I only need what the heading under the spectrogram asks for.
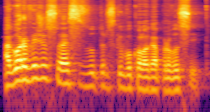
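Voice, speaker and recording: Grammar rules are the subject as this man, speaking with a Brazilian Portuguese accent, lectures a class in an animated, slightly high and a little mellow voice. He explains slowly, repeats key words, and checks understanding often.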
